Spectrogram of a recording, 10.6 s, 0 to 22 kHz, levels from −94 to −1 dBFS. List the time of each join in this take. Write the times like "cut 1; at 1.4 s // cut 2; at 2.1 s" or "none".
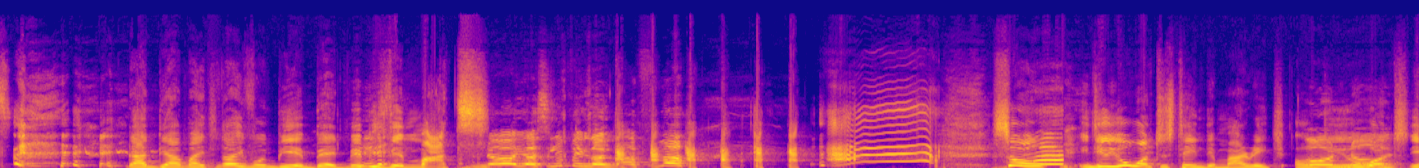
cut 1; at 8.0 s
